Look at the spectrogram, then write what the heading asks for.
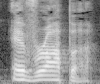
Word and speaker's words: Evropa: Identity Europa, which we should all just pronounce it as Identity Evropa, because, duh. I don't know why they decided to go with the V-shaped U.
